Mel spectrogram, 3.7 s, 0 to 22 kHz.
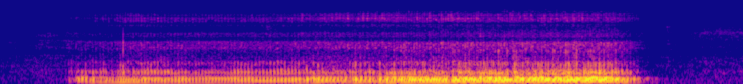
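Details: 15-year-old dog snoring while asleep: a single long, low, rattling snore on an in-breath, in a quiet room.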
